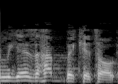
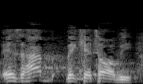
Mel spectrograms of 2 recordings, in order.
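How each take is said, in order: First: اذهب به کتاب said with the final ب bare, no vowel; کتاب ending flat without the kasra; pronunciation demo. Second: کتابی said with a clear final ی vowel; pronunciation demo. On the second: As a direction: stretch the kasra at the end of کتابی. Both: Shown as a demonstration.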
